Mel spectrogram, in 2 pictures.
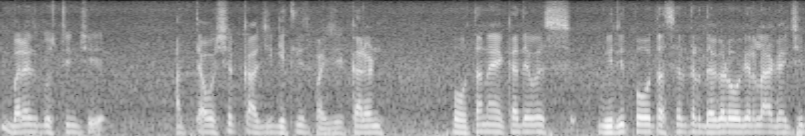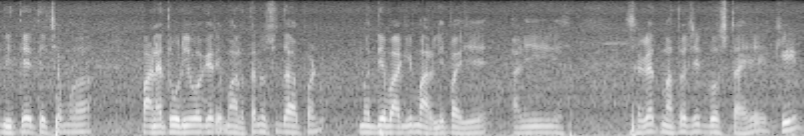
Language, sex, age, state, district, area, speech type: Marathi, male, 45-60, Maharashtra, Osmanabad, rural, spontaneous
